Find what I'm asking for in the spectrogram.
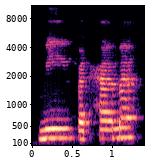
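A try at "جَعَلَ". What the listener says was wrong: That's not a meme. Ja'ala. So if you can see here, that's why they put these two words on purpose next to each other, because they know people are going to mix up these two.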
